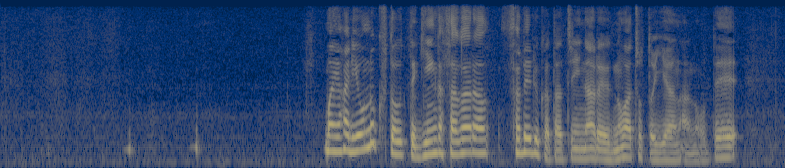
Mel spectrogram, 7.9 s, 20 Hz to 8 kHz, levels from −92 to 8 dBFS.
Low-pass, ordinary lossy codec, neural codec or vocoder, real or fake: 7.2 kHz; none; none; real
